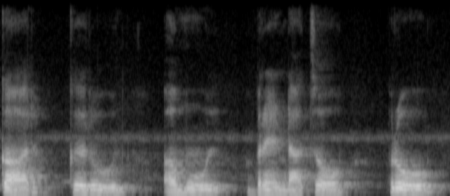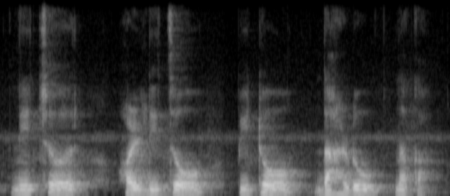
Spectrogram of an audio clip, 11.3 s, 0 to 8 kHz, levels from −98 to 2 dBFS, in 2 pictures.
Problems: background conversations at intervals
